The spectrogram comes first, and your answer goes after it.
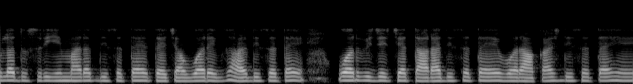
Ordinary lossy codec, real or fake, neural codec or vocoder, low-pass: none; fake; codec, 16 kHz in and 24 kHz out, 1 kbps, XY-Tokenizer; 5.4 kHz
